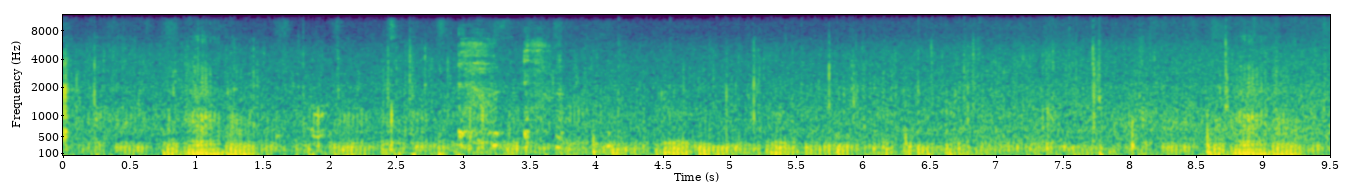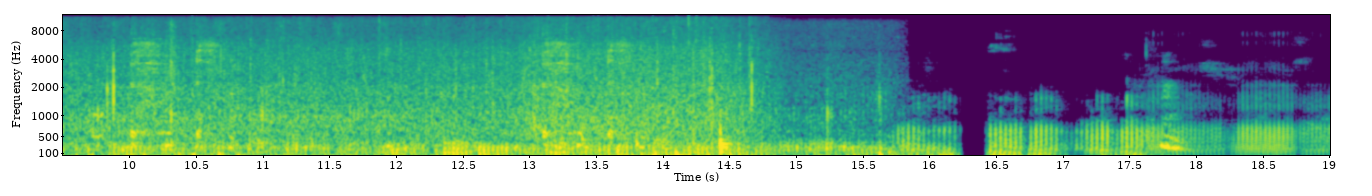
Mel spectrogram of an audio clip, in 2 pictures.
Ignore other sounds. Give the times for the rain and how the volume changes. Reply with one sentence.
The rain can be heard from 0.0 to 14.9 s, getting louder.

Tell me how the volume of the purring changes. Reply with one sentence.
The loudness of the purring stays about the same.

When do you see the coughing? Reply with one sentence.
The coughing can be heard from 3.0 to 3.8 s, from 10.0 to 10.8 s and from 13.1 to 13.9 s.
